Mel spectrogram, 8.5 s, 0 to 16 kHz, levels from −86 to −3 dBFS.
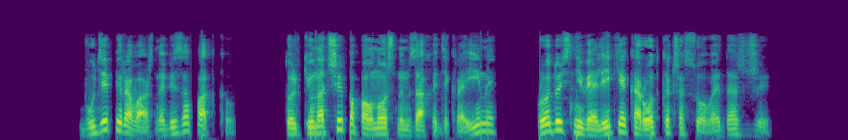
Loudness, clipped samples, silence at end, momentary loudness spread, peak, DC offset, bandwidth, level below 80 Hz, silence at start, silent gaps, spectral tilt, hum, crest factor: -18 LUFS; under 0.1%; 0.8 s; 15 LU; -2 dBFS; under 0.1%; 7.6 kHz; -50 dBFS; 0.8 s; 2.37-2.86 s, 5.05-5.38 s; -4.5 dB/octave; none; 18 dB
